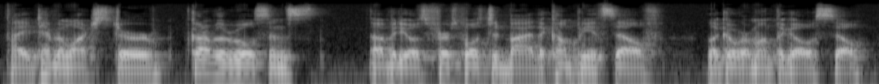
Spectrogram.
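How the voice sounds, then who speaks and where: Low-voiced man casually showing trading cards. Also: steady tone, brisk. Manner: rambling, tentative explaining. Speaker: presenter opening trading card packs. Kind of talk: casual unscripted show-and-tell commentary.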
